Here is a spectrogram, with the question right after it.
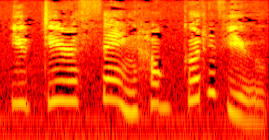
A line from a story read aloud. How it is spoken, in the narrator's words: cried the angel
